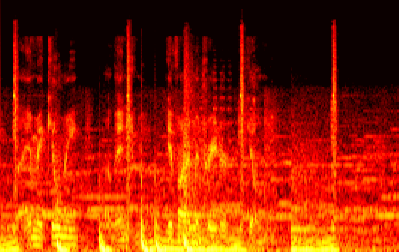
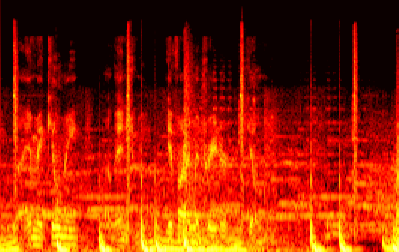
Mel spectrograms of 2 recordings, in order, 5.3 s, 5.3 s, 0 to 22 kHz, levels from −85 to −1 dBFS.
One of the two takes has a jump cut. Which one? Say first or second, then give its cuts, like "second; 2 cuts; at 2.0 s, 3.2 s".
second; 1 cut; at 3.8 s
